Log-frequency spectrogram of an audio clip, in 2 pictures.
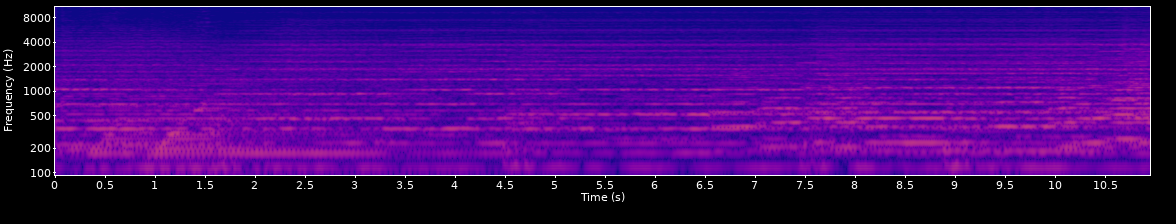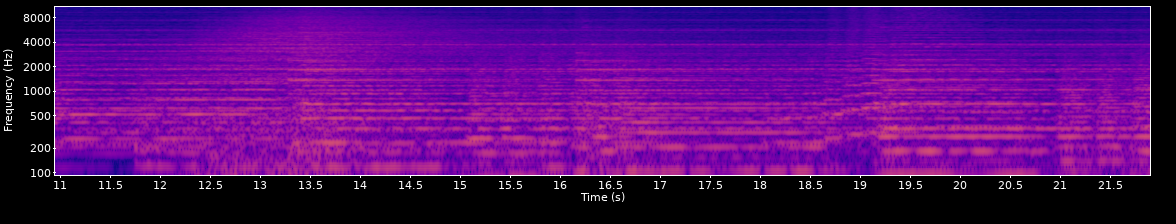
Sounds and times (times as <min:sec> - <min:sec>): Background music: 0:00.0 - 0:21.9
Tender music: 0:00.0 - 0:21.9
Theme music: 0:00.0 - 0:21.9
Soundtrack music: 0:09.8 - 0:21.9.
